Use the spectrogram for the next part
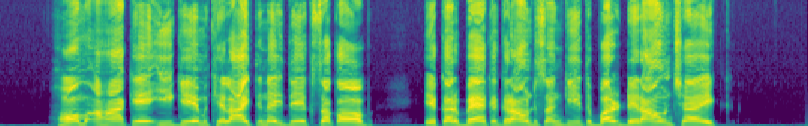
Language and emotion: Maithili, fearful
